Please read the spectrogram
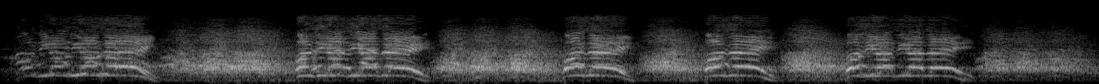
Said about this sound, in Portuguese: A origem do Ozzy vem das três primeiras letras da palavra Austrália. O Aus foi sendo pronunciado como Ossi até virar Ozzy e ser cantado pela torcida em competições internacionais.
